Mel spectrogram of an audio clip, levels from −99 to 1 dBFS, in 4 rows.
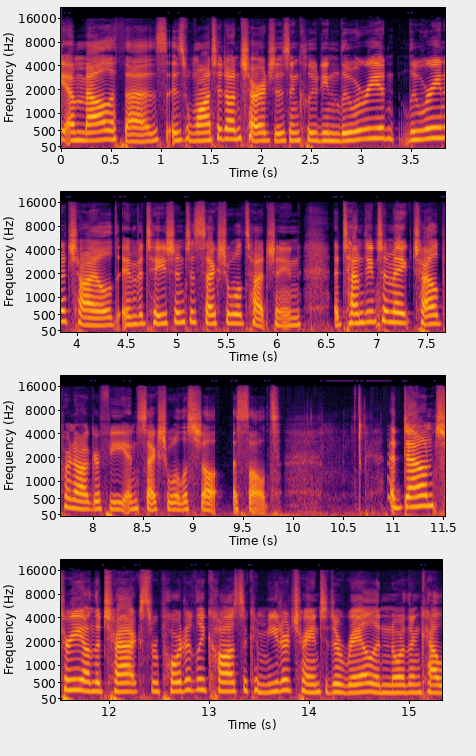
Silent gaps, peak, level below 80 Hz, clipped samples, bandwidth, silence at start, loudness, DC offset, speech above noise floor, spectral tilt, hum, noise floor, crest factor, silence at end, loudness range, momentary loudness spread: none; -4 dBFS; -36 dBFS; under 0.1%; 17 kHz; 0 s; -17 LUFS; under 0.1%; 25 dB; -3 dB/octave; none; -42 dBFS; 14 dB; 0 s; 3 LU; 7 LU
